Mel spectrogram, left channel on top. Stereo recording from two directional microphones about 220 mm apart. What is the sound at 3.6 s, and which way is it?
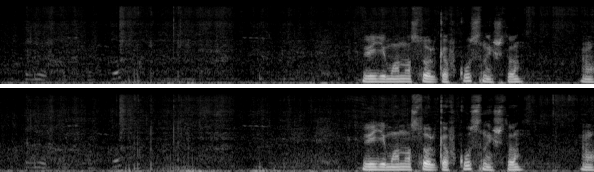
Speech, 10° right (ahead or behind).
